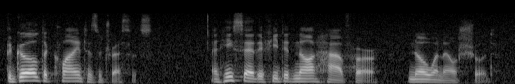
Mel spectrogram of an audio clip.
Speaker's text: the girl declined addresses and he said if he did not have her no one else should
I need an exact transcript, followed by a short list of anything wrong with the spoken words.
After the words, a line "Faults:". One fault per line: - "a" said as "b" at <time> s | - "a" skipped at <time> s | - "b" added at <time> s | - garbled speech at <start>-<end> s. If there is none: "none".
the girl declined his addresses and he said if he did not have her no one else should
Faults:
- "his" added at 0.9 s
